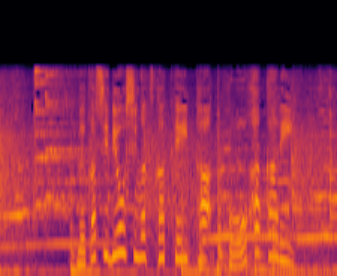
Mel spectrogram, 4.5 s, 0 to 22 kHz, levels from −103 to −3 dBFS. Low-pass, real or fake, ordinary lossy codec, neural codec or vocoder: none; real; none; none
